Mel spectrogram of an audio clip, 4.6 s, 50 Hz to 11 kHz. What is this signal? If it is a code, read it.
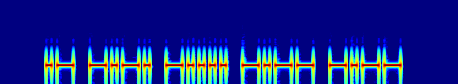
Morse code, heard as a keyed tone, about 22 wpm, 700 Hz. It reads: AC6YY
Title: Call Signs Repeated 2x - 22wpm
